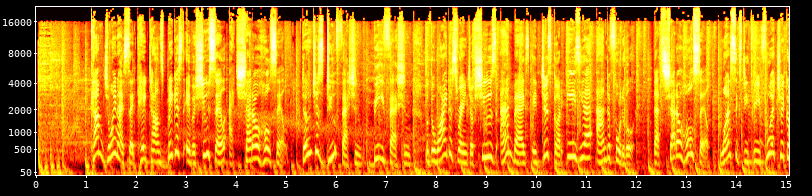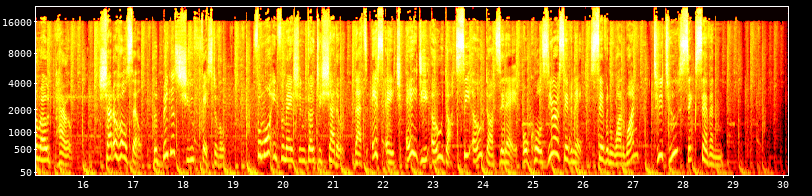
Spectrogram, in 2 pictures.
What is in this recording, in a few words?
radio spot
